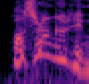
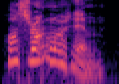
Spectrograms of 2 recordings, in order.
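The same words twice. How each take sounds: First: High echoing question, falling; Doran's echo. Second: High, falling Dublin query; McCoy's question. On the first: Doran echoing McCoy in the pub, high falling tune. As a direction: throw the question back like an echo. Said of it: "And now Doran echoes it". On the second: McCoy asking after Paddy, high falling tune. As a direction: ask it like McCoy in the pub. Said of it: "we had McCoy saying". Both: Acted.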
